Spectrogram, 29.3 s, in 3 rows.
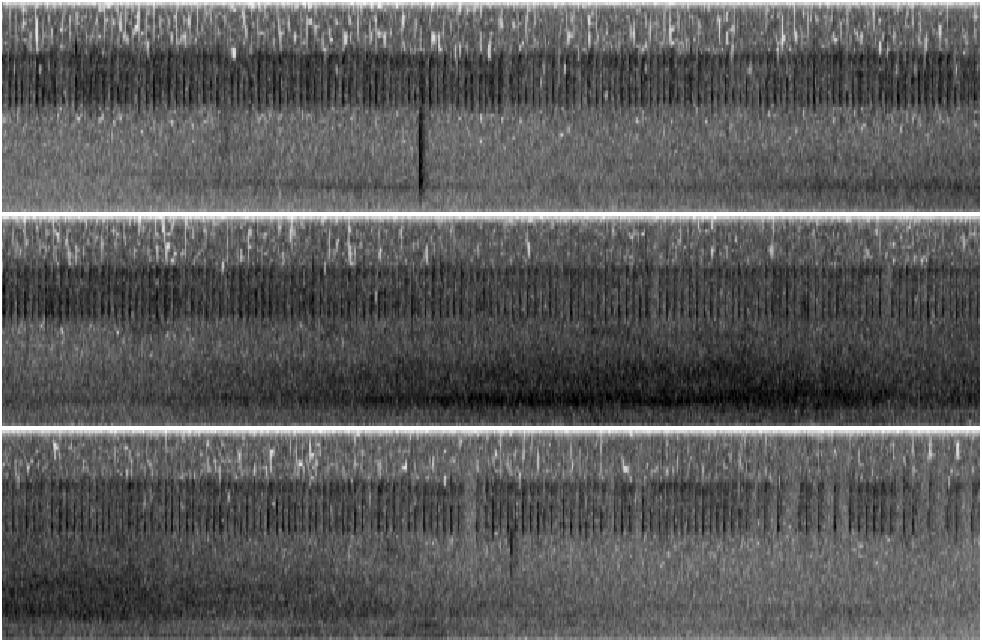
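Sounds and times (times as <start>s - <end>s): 
cicadas buzzing: 0.0s - 29.3s
vehicle passing: 11.3s - 24.6s.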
